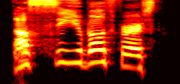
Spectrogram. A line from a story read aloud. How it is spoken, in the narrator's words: Solaria yells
